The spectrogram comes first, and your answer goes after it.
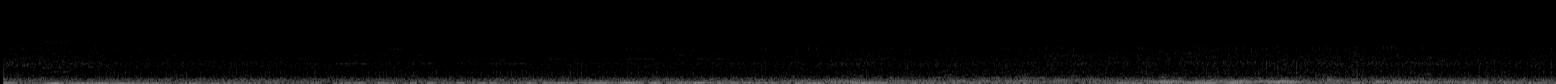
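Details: Domestic cat purring, a steady low rumble with soft rhythmic pulses running throughout, faint steady background hum and no other clear sounds.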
